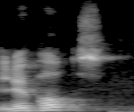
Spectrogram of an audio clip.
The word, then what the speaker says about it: Leupolz: Should we put I never really know how to say her name, but is it Leupolz? – Yeah.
